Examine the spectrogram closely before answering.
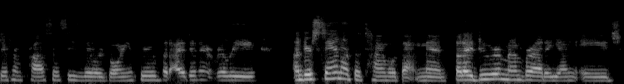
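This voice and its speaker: A woman with a Minnesota accent, medium in pitch with ordinary pitch variation, at a fairly quick pace in a dry, close sound with no echo. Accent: Minnesota American English. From US Midwest. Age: 20s. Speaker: attorney. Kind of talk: interview.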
